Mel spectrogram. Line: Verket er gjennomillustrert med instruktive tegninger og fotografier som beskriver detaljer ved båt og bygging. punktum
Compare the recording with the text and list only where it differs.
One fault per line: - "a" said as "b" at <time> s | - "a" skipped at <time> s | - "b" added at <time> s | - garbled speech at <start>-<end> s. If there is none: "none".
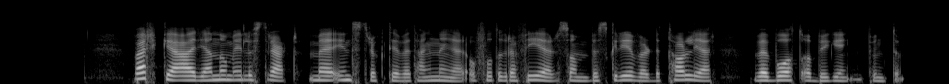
none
